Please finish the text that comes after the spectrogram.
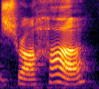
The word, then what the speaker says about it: Schraa: I'm Schraa, like Eugene, and Schraa rhymes with algebra.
